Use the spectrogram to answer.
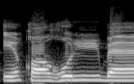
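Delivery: drawn-out chanted ওয়া ফাকিহাতাও; slow tajweed chant; slow recitation. Shown as a demonstration. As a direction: chant slowly with long vowels. Recites joined verse.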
